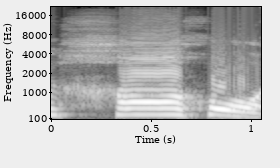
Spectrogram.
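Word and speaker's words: 呵护: 그래서 여기 하나 봐보시면 허후 孩子们的成长路 허후라고 읽어요.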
